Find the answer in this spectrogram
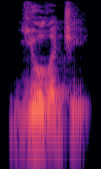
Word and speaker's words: eulogy: uno de la u por ejemplo eucalyptus Euphoria eulogy te das cuenta que esta eu la e está siendo completamente muda y la u es la que se está pronunciando con su sonido original número uno que es Yu aunque a veces se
